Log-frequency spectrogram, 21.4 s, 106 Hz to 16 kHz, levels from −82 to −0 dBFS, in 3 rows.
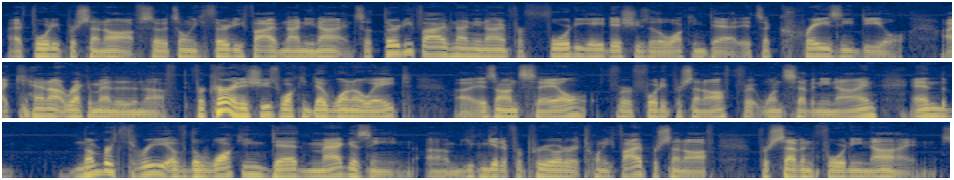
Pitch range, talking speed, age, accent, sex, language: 100-125 Hz, 170 wpm, 30-49, American, male, English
